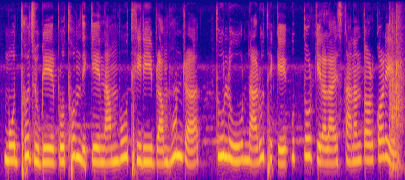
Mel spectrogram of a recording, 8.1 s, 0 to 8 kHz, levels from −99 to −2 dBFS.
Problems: background conversations at intervals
